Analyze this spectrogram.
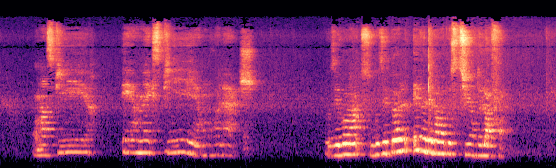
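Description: A woman speaks calmly and clearly close by.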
